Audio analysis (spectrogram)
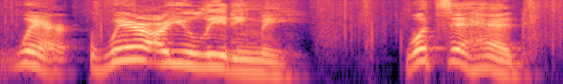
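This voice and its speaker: An actor playing a distraught, disbelieving family man lost in the distant past, in a melodramatic, halting old-time radio horror style. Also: high voice, sing-song. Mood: agitated, demanding. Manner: melodramatic, halting, repetitive phrasing. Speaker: actor and first-person narrator in a horror radio play.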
